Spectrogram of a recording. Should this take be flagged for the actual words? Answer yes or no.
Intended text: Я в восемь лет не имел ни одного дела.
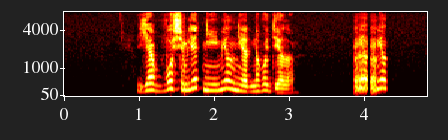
no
